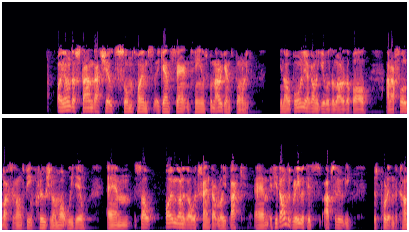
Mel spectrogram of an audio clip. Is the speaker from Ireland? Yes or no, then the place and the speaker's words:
yes; Ireland; as an Irishman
